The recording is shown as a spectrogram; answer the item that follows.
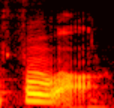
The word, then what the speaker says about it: fool: We have the laxed U in full and the tense U in fool.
